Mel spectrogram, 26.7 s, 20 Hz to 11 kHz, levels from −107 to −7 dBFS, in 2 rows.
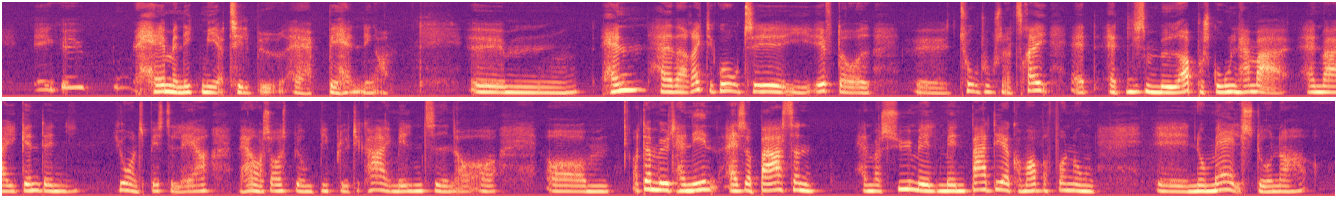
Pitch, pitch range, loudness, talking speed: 210 Hz, 195-230 Hz, -16 LUFS, 155 wpm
